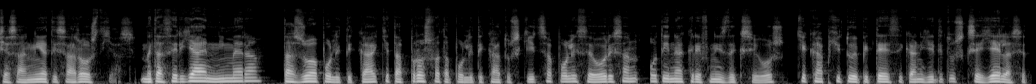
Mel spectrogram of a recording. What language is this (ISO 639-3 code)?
ell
